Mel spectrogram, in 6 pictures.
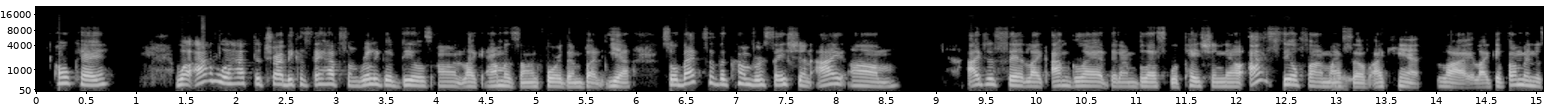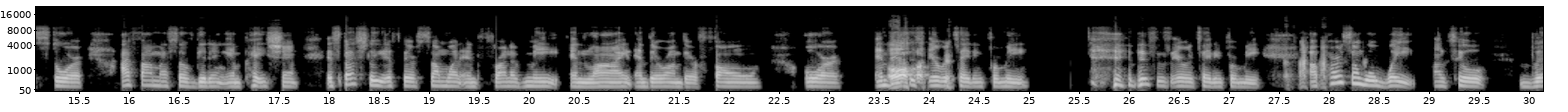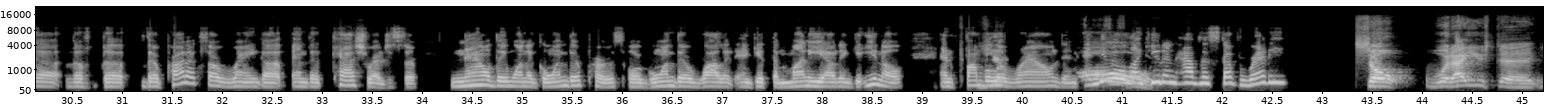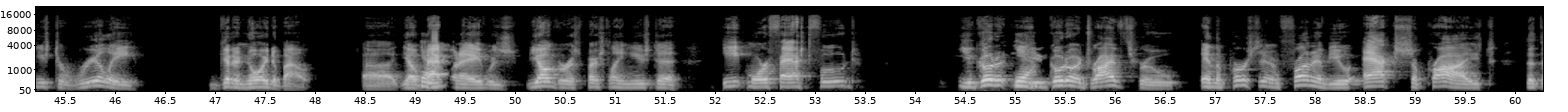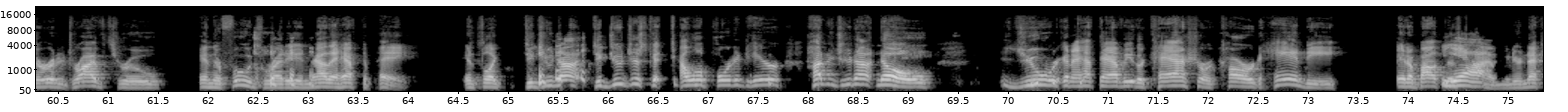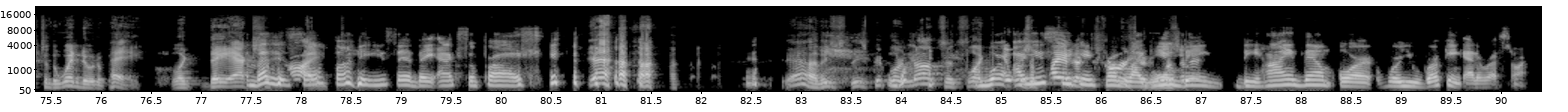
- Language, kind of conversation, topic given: English, unstructured, How can developing patience help us handle life's challenges more effectively?
- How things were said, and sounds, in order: tapping; other background noise; laughing while speaking: "Oh, okay"; chuckle; laugh; drawn out: "oh!"; chuckle; laugh; giggle; laughing while speaking: "funny"; laughing while speaking: "Yeah"; laugh; chuckle; laughing while speaking: "What"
